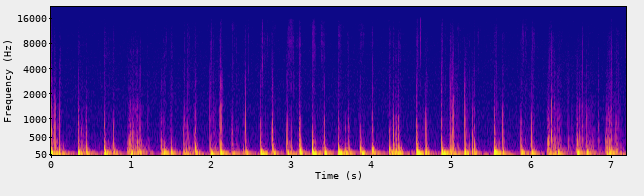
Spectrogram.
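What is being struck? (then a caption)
Round faux leather cosmetics bag. With the mic inside a hollow, round faux leather cosmetics bag, its sides are tapped, then a flat hand with long nails taps and rubs the red top. The result is a quick, uneven run of deep, muffled thumps, about three per second, with almost no bright content and a low throbbing boom.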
